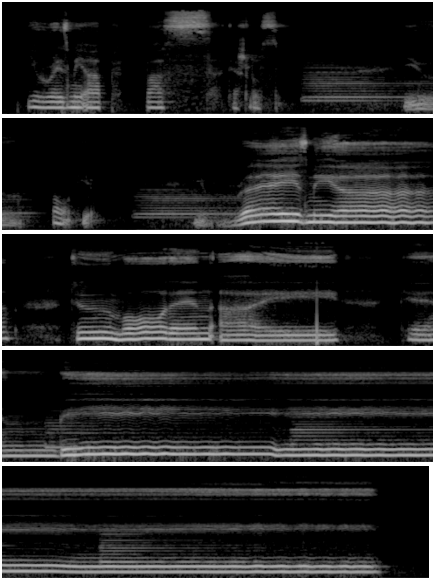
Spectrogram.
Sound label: Bass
